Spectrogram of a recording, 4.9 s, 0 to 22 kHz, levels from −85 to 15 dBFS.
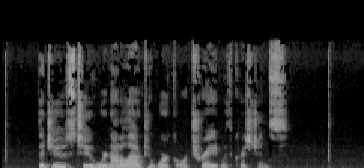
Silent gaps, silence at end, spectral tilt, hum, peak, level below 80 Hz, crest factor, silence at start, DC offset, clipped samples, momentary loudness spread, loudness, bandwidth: none; 1.05 s; -3 dB/octave; none; -6 dBFS; -68 dBFS; 20 dB; 0.5 s; under 0.1%; under 0.1%; 20 LU; -22 LUFS; 17 kHz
